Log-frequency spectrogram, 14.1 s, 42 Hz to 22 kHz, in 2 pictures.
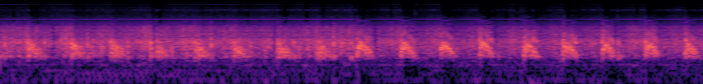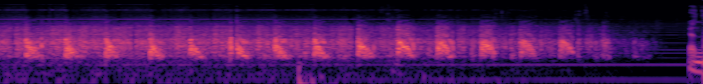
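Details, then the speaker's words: Fetal heartbeat on ultrasound of a pregnant woman, performed early that morning and shown at a hearing: rapid, regular whooshing pulses, about 150 a minute. "theme of this bill is if a heart beat is detected the baby is protected Lincoln Glenn Miller and all little babies with heartbeats like that"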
